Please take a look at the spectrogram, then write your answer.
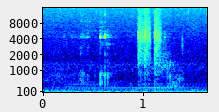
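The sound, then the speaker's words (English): Quiet mouth sounds of someone sipping beer, with a couple of brief wet slurping bursts over a low background hum and no talking. “Nope, I'm just sipping on some beer that the fruit flies in my house are trying hard to get, but I won't let them.”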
